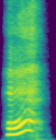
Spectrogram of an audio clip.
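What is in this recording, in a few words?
voice, Japanese; Cassandra; kingsraid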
